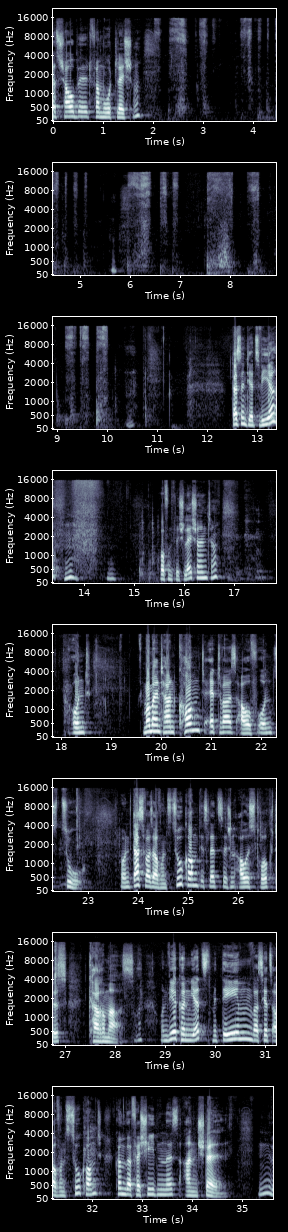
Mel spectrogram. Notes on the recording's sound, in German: Mitschnitt eines Yoga Seminars. Bei Yoga Vidya Bad Meinberg.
